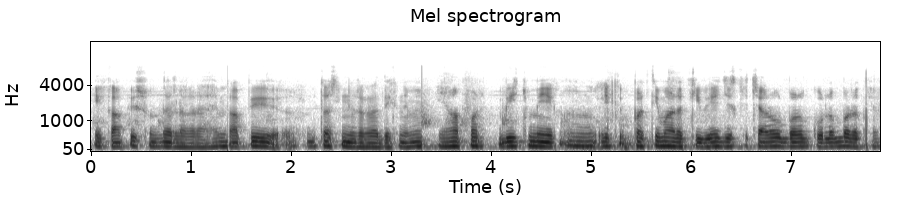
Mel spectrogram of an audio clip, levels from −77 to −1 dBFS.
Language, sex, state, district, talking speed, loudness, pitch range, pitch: Hindi, male, Bihar, Saharsa, 235 wpm, -17 LUFS, 105-115 Hz, 110 Hz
